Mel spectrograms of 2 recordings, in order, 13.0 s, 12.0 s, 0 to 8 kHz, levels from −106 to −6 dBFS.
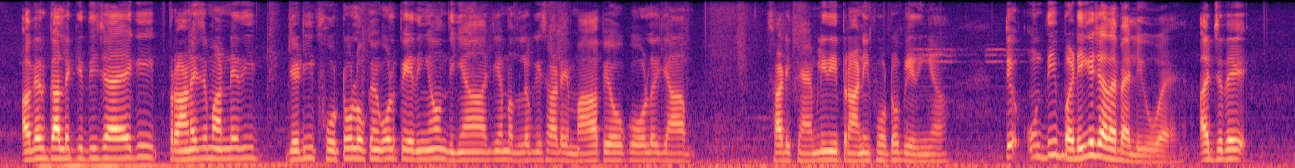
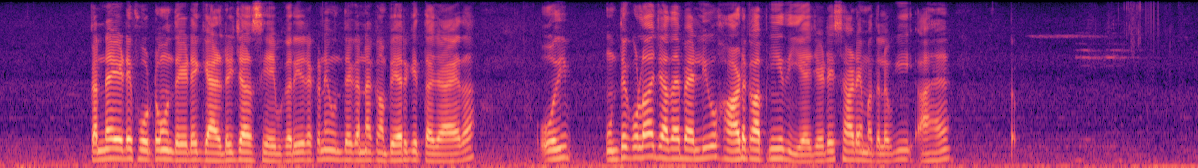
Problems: none marked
